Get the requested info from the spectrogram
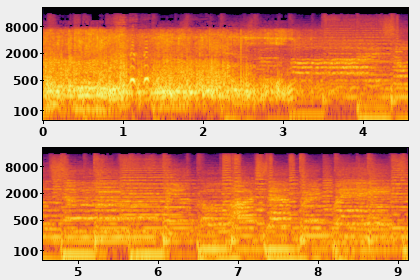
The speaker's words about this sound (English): let's get that balloon deflated. We need more speed.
